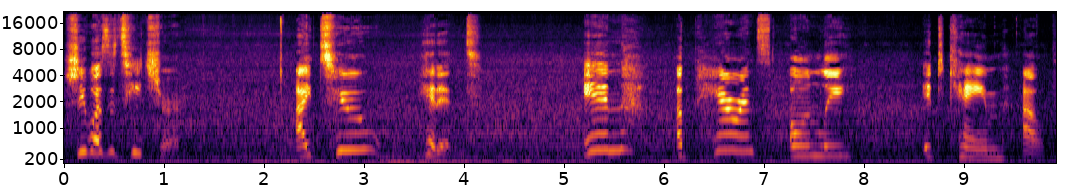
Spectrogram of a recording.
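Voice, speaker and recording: A woman poet performing an improvised spoken-word monologue outdoors, theatrically, in short halting phrases with repeated words. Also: sits high, very animated, pushed and bright, a little hiss or hum, rough recording. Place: outdoors, standing or walking.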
